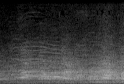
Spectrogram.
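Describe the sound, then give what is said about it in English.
A large crowd in a packed gymnasium in Philadelphia cheers and shouts at the vice president's last stop, a continuous, dense roar that stays loud throughout, swelling slightly near the end, with a reverberant wash. “At her last stop inside a packed gymnasium after making several appearances across Philadelphia”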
